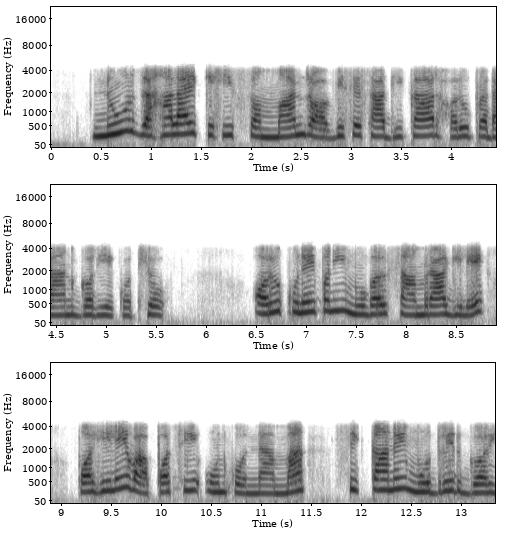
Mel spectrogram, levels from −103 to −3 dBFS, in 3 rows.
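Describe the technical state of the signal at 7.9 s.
At 7.9 s the speech is under heavy Opus voice compression, which runs through the whole clip. The codec's SILK linear-prediction mode has narrowed the band to telephone width, leaving nothing above about 4.2 kHz, and codes the excitation coarsely, which points to a bitrate near 6 kbps with long 60 ms frames. The result is muffled, hoarse and faintly robotic. A plain low-pass filter would dull the top without adding that rough, buzzy texture to the voice.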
